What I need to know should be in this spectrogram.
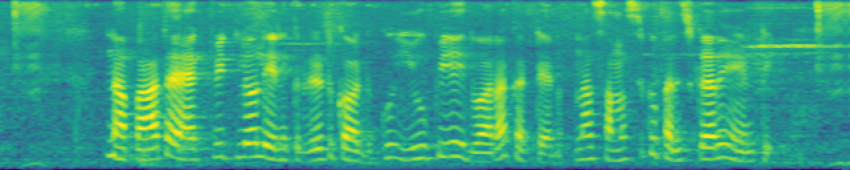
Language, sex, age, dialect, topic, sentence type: Telugu, female, 41-45, Utterandhra, banking, question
